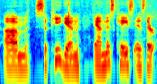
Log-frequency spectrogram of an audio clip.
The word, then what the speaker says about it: Spigen: case we're looking at is from sepeegan that is how you pronounce it i asked them um sapegan and this case is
